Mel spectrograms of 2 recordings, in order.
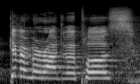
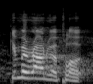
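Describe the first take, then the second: First: Rally the crowd with a shout; host shouting. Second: Said in the usual way. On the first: Real, not acted. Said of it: "host hyping crowd".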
